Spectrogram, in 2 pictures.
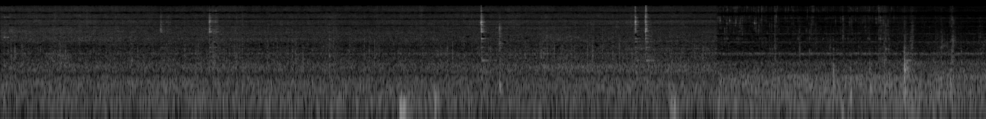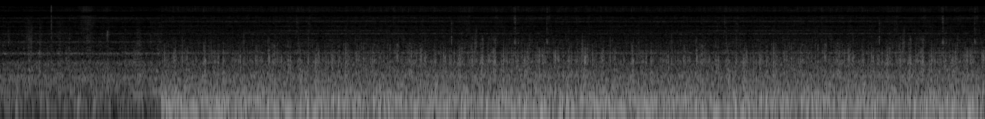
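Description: A pot on a portable gas camp stove: a steady hiss of pork and kimchi frying, with a few sharp clicks of chopsticks against the pot. About fifteen seconds in it gives way to a louder, steady low bubbling noise as the kimchi stew boils.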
